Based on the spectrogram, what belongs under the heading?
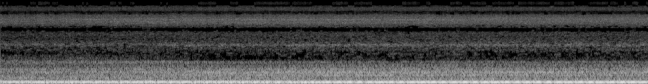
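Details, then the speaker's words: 1973 Mustang Mach 1 with a Holley 750 CFM four-barrel carburetor, started cold with the choke on: a steady, even rumble at 1200 rpm on the number 2 fast-idle cam step, expected to rise as it warms; normal fast idle. "Okay, now that's in the number 2 cam position, 1200 RPM. If we let it warm up a bit more, that'll go up a little faster."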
